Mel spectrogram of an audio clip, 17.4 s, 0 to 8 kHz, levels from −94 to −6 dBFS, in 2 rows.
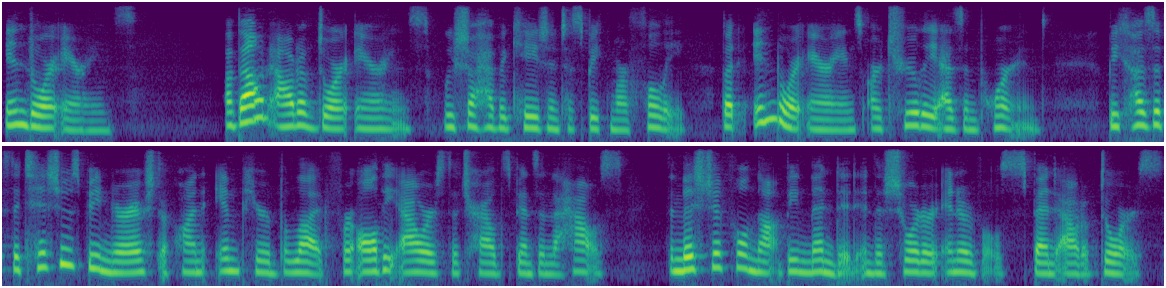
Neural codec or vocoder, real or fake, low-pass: codec, 16 kHz, 0.8 kbps, ZipCodec; fake; 7.2 kHz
